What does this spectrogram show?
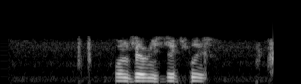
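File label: Police Northeast District Dispatch, p25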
